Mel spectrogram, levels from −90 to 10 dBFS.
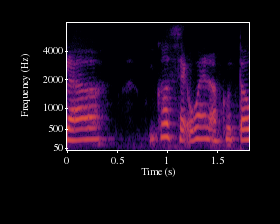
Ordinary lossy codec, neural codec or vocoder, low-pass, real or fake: none; codec, 16 kHz, 1 kbps, X-Codec, HuBERT features, trained on LibriSpeech; none; fake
